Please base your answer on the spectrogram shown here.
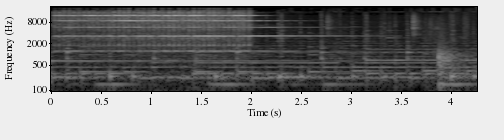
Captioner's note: rings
